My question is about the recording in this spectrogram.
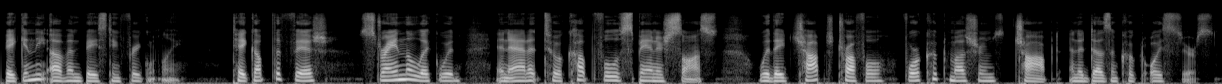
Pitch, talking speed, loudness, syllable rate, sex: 170 Hz, 170 wpm, -20 LUFS, 4.9 syllables/s, female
